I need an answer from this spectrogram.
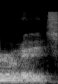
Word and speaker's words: Roet: Roet. And I noticed you rolled the R on the first pronunciation and then rolled right back into the straight American.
